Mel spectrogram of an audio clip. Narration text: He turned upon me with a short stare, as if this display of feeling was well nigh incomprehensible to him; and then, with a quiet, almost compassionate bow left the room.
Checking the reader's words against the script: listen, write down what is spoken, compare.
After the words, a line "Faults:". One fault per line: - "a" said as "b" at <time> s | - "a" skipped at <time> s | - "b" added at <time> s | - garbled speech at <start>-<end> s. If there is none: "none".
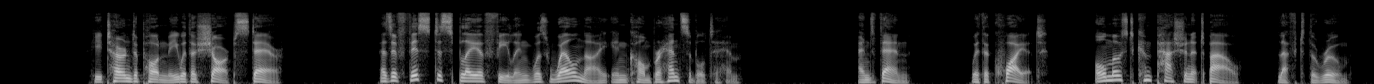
He turned upon me with a sharp stare, as if this display of feeling was well nigh incomprehensible to him; and then, with a quiet, almost compassionate bow left the room.
Faults:
- "short" said as "sharp" at 2.0 s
